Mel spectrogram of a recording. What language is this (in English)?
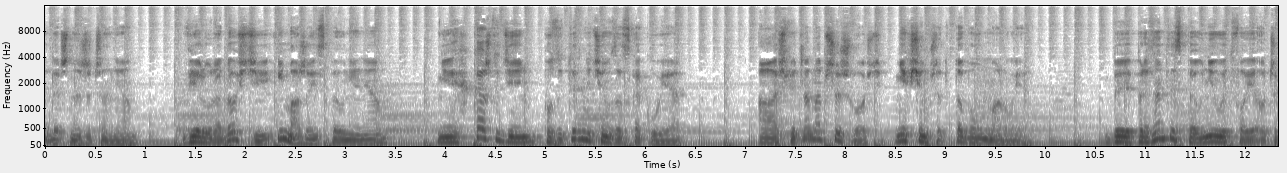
Polish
